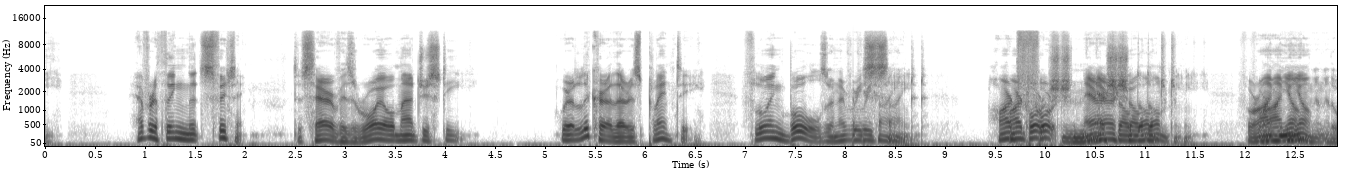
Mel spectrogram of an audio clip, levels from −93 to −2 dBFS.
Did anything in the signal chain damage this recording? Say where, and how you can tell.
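Yes. A doubled audio track starts abruptly at 8.08 s and runs to the end. From that point the speech is followed by a second, full-band copy roughly as loud as the original, trailing by about a tenth of a second, with no decay or room colour. It sounds like a hard slapback rather than an echo. The likely cause is at the driver or buffer stage: the same signal captured a second time through a slower path and mixed back in.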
